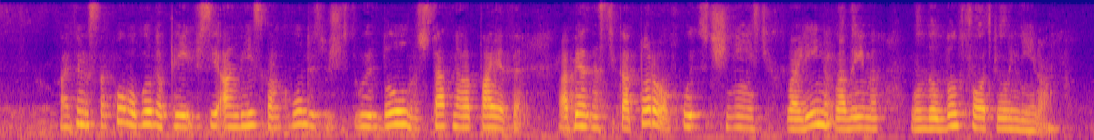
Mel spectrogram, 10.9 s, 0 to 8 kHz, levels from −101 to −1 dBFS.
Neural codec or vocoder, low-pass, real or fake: codec, 16 kHz, 1.1 kbps, Voila-Tokenizer; 7.2 kHz; fake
